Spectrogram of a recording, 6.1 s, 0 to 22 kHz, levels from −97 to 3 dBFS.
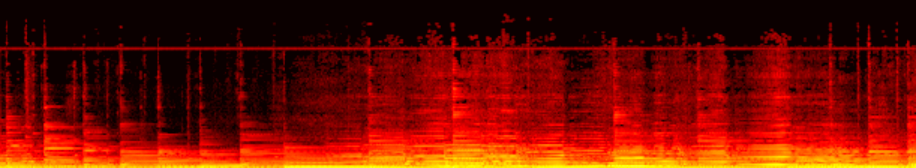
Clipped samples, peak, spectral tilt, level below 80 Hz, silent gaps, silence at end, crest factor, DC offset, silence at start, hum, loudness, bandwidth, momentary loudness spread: under 0.1%; -10 dBFS; -8 dB/octave; -50 dBFS; none; 0 s; 14 dB; under 0.1%; 0 s; none; -25 LUFS; 13 kHz; 8 LU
